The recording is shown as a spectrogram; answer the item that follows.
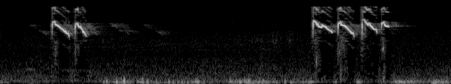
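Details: White-eye song in the ngalas style, intended to set other white-eyes singing: a pair of high descending whistles, a pause, then three quick downslurred notes, with soft low background noise.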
